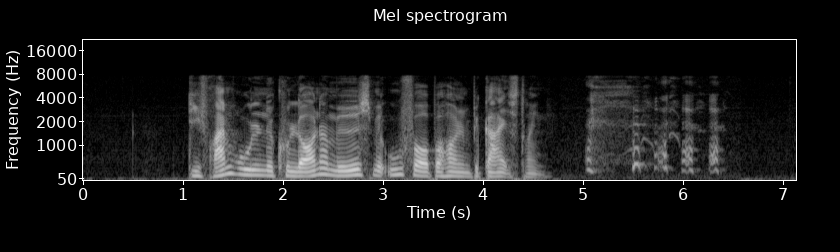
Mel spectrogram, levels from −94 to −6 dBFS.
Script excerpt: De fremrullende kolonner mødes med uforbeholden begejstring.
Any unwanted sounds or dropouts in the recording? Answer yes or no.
yes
